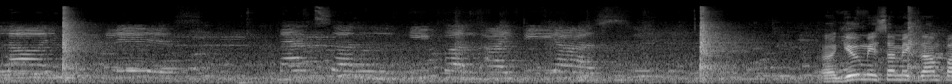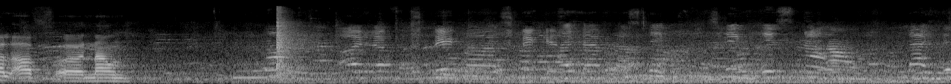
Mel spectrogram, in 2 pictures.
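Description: A young girl speaks clearly and calmly, close by.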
